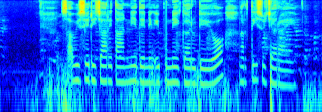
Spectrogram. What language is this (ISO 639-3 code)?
jav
